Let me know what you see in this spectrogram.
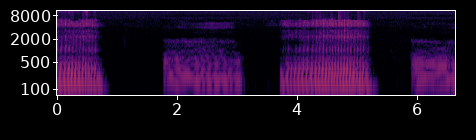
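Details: Two sleepers snoring in sync: two loud alternating snores, one deep and one higher-pitched, taking turns with short silences between.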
